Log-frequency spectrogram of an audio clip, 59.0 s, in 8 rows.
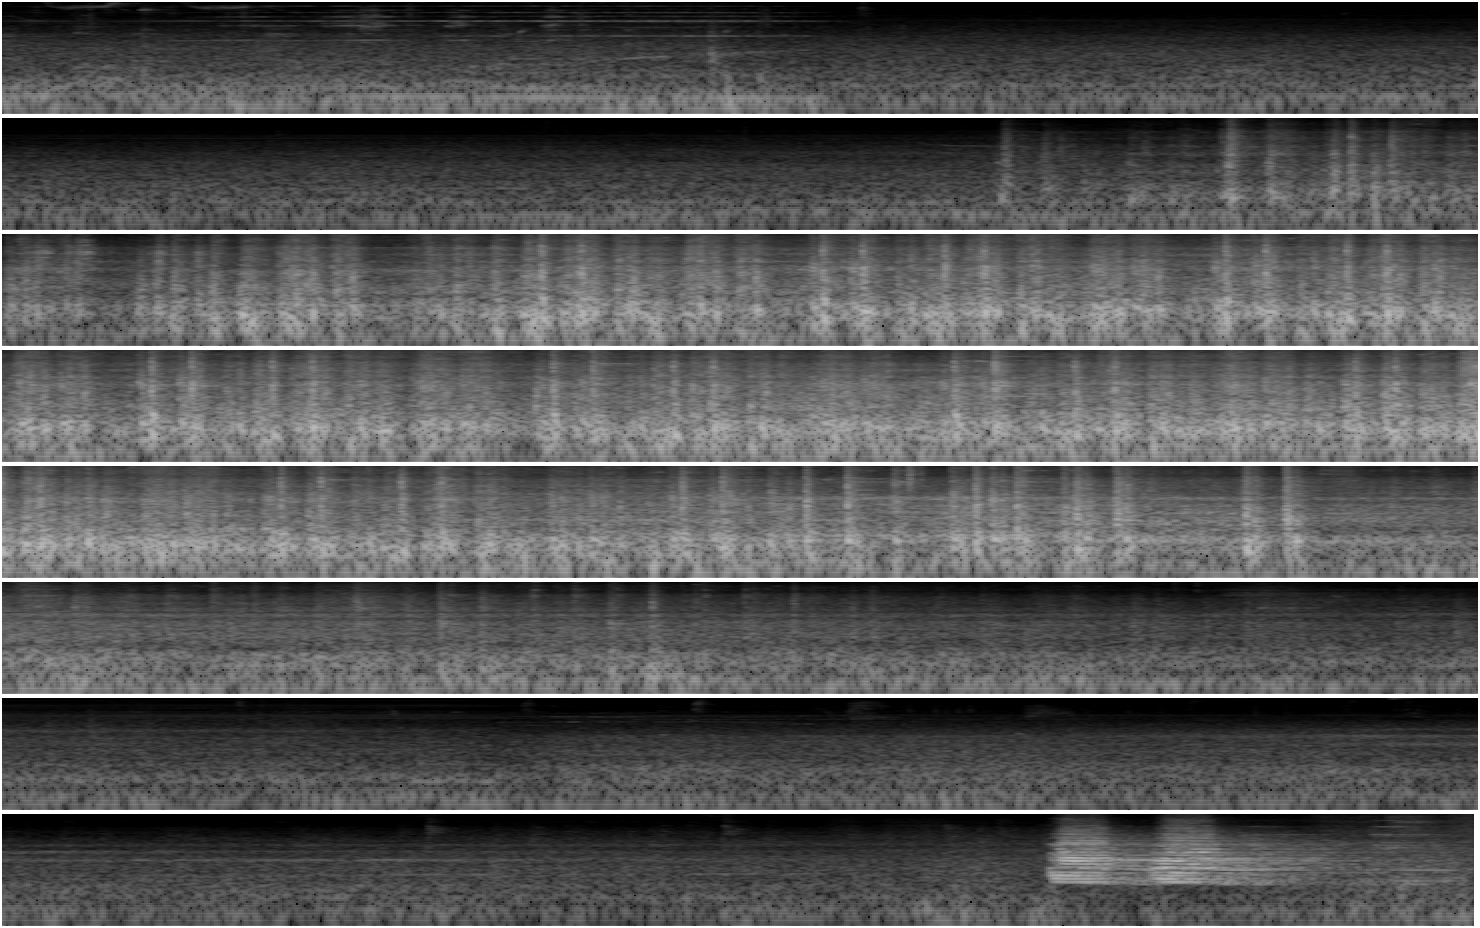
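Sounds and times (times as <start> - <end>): train wheels clicking over rail joints: 12.3 - 44.9.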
